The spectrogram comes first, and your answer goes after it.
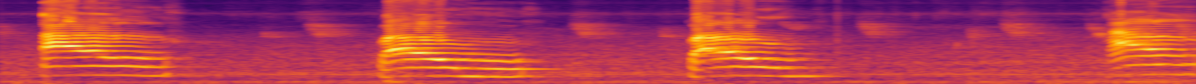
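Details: Domestic cat calling with four loud, drawn-out meows, each about half a second long and rich in harmonics, spaced roughly one and a half to two seconds apart, the pitch sliding slightly downward at the end; a quiet room with faint background hum.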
